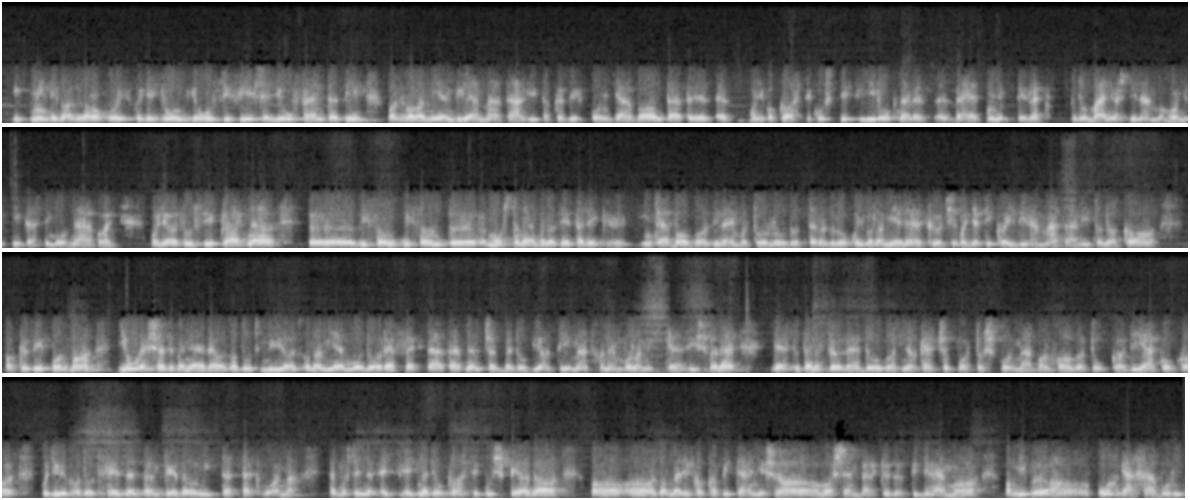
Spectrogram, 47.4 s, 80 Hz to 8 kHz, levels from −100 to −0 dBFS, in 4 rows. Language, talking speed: Hungarian, 155 wpm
